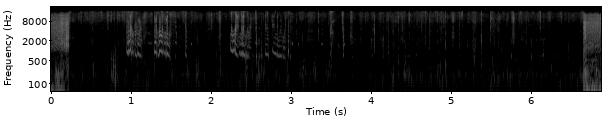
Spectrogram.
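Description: Faint bird calls: four short notes falling in pitch, in two pairs about a second apart, over light scattered ticking.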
